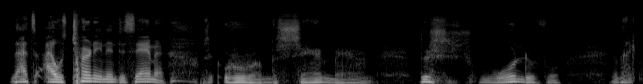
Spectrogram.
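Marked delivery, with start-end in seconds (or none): 2.3-5.6 lower, slow and blissed-out; slow, lower, dazed delight; dreamy, stoned. Retold or imitated. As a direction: drift through it like a happy stoner. High, pretending to be Sandman.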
